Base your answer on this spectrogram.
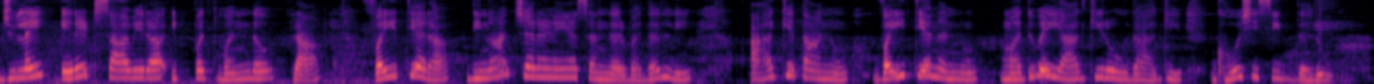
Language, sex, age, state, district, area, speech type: Kannada, female, 18-30, Karnataka, Chamarajanagar, rural, read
